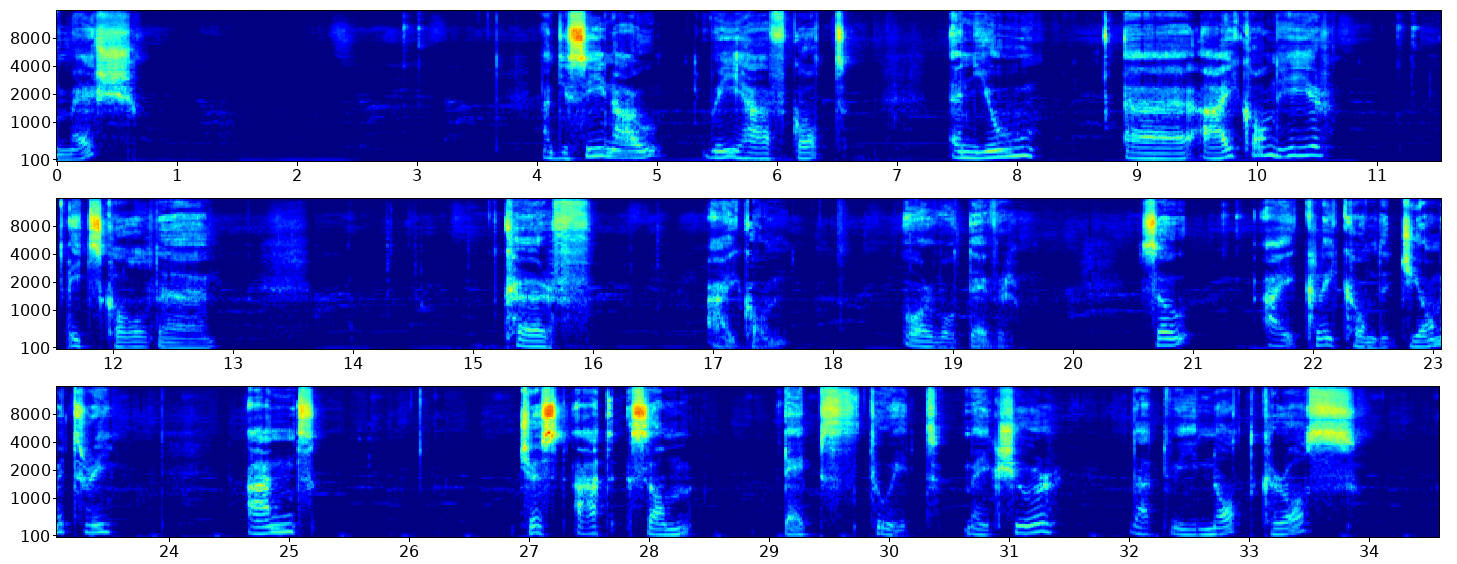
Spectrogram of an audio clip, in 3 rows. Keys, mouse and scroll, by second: 2.9 click, 11.2 click, 18.0-20.5 scroll down 1, 21.3 click, 22.2-26.1 scroll down 1, 29.1 click.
